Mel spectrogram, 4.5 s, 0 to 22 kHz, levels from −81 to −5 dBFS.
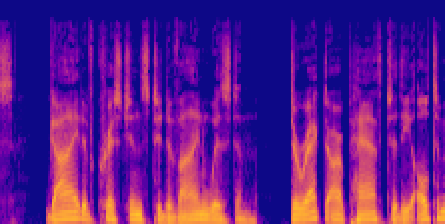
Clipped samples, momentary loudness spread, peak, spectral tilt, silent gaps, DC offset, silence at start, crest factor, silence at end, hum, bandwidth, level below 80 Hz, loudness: under 0.1%; 10 LU; -4 dBFS; -6 dB/octave; none; under 0.1%; 0 s; 16 dB; 0 s; none; 15 kHz; -36 dBFS; -21 LUFS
